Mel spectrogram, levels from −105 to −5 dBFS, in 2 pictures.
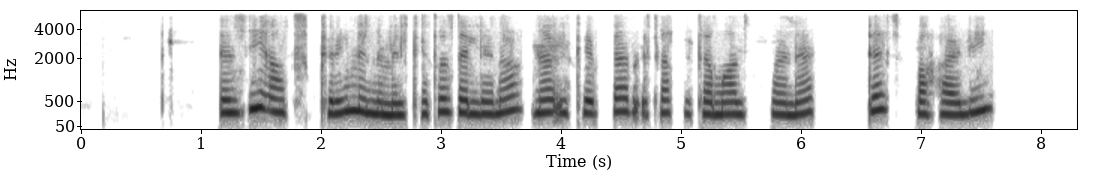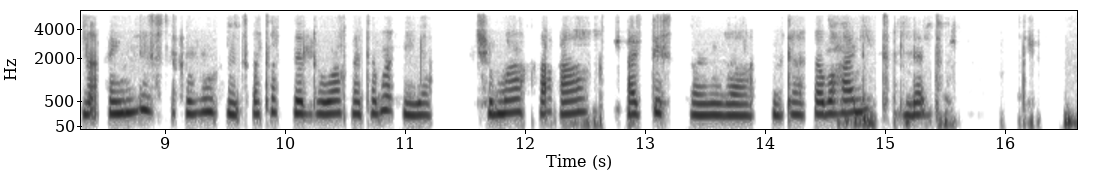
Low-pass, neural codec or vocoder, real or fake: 5.4 kHz; vocoder, 24 kHz, 100 mel bands, Vocos; fake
